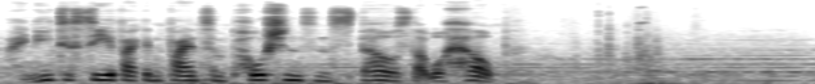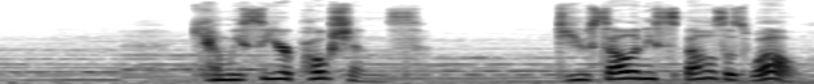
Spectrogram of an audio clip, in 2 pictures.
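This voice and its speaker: Female gameplay storyteller, mid-pitched, earnest and measured, speaking in character over soft music. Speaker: gaming channel host. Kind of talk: in-character roleplay gameplay narration. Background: background music.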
